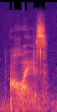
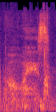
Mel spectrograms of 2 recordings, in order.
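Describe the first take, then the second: No difference in how they are said.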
